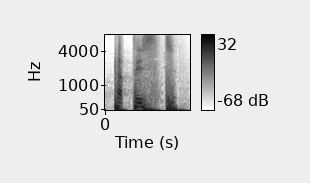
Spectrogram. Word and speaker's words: practiced: Còn practiced chỉ được phát âm là T, bởi vì nó kết thúc bằng âm S.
